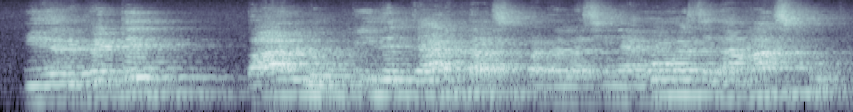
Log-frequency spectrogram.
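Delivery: loud, fast, urgent preaching; loud, fast preacher retelling; dramatic sermon telling. Acted. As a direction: drive the story home.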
